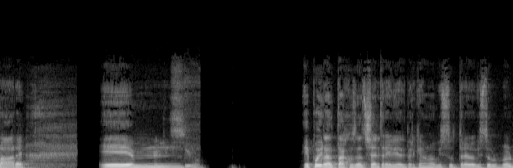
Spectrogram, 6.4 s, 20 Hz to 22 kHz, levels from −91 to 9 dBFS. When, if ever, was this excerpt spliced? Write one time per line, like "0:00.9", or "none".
0:04.0
0:04.7
0:05.1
